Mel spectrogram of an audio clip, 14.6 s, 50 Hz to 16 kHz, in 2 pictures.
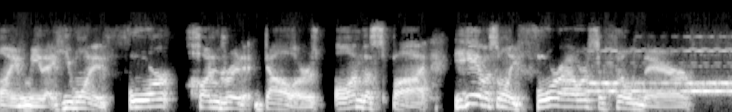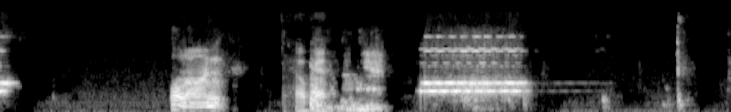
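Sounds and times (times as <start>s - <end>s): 
speech: 0.0s - 7.2s, 9.0s - 9.6s, 10.3s - 11.8s
cell phone ringing: 5.8s - 7.6s, 11.5s - 12.9s.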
